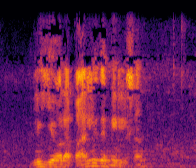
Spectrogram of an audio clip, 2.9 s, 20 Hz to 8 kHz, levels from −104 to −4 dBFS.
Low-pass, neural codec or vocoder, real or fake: 7.2 kHz; none; real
